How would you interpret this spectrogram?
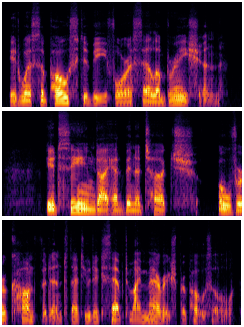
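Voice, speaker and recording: A man playing a suave, menacing, possessive demon king who woos his captive with slow, deliberate, softly condescending speech in an ASMR roleplay, close on the microphone. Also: lowish voice, no room sound. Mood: smooth, wistful. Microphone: close microphone, dry.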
